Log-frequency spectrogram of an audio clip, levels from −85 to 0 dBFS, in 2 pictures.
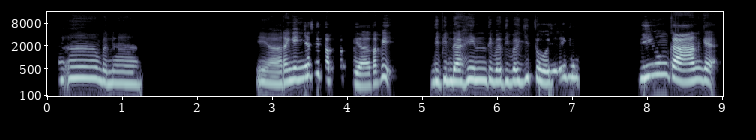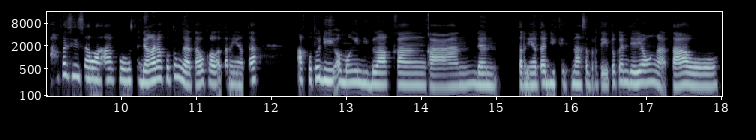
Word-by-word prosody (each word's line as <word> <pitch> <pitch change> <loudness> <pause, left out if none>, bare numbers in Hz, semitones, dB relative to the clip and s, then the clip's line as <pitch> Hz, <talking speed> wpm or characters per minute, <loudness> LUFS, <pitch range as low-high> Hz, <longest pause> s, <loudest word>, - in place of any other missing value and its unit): Heeh, 280 +1 +1
benar. 205 -2 -3 1.5
Iya, 115 -2 -2 0.2
ranking-nya 260 +6 +4
sih 375 - -3
tetap, 255 +3 -3 0.2
ya. - - +4 0.2
Tapi 240 +9 0 0.7
dipindahin 235 +2 +4 0.2
tiba-tiba 230 -1 +2
gitu. 285 -1 -1 0.2
Jadi 220 +3 +1
emang 295 -1 0 0.8
bingung 340 +5 +2
kan, 240 -3 +9
kayak 250 +9 +2 0.2
apa 350 - -3
sih 320 -1 -2
salah 260 -3 +4
aku? 255 +1 -6 0.2
Sedangkan 230 +2 +3
aku 275 - -4
tuh 310 - -3
nggak 195 -5 +1
tahu 200 +2 +1
kalau 205 -1 0
ternyata 195 +2 -6 0.6
aku 255 - -3
tuh 280 - +2
diomongin 220 -2 0
di 200 - -3
belakang 195 -1 0 0.2
kan, 175 +1 -2 0.2
dan 185 -1 0 0.4
ternyata 190 +1 -1
difitnah 205 -1 -5
seperti 190 -1 -10
itu - - -7
kan, 220 - -3
jadinya 205 +1 +1
aku 225 - -3
nggak 180 - -4
tahu. 180 0 0
220 Hz, 145 wpm, -23 LUFS, 195-255 Hz, 1.5 s, kan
